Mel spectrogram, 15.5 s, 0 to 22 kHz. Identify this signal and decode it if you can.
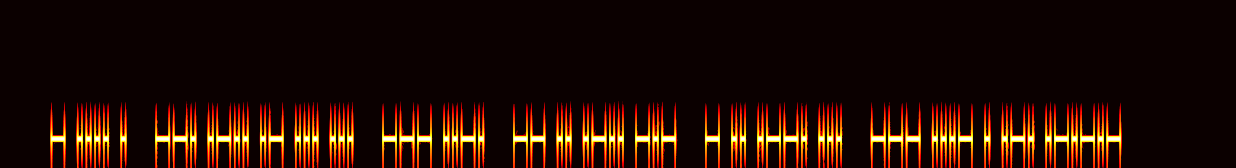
Morse code, heard as a keyed tone, about 22 wpm, 700 Hz. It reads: THE GLASS OF MILK TIPS OVER.
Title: Additional Easy Phrases 22wpm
